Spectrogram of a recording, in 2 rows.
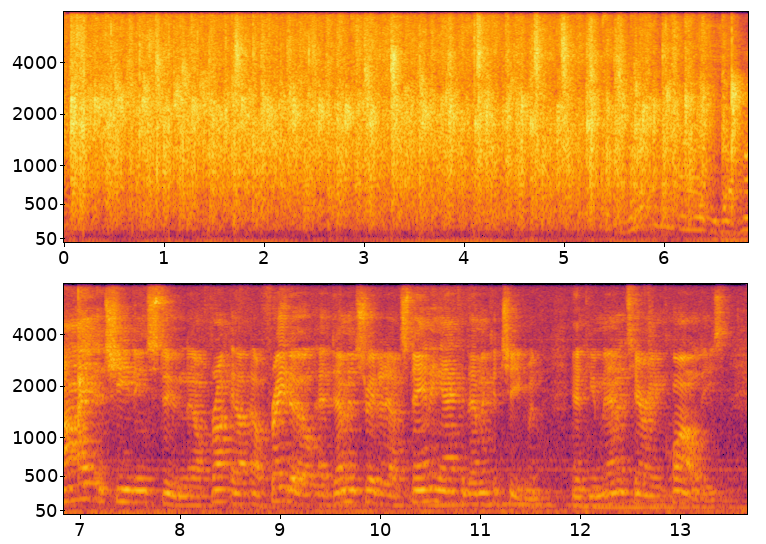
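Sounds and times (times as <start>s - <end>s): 
audience applause: 0.0s - 7.1s
speech: 7.4s - 13.6s.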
